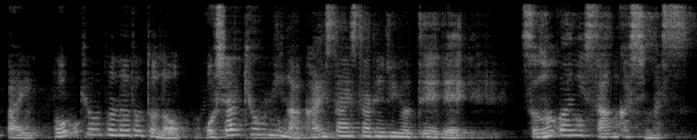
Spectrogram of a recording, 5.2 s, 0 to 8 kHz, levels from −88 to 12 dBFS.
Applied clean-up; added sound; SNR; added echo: neural mask model DeepFilterNet 3.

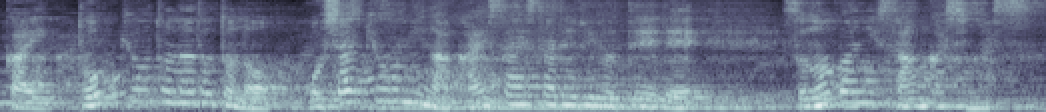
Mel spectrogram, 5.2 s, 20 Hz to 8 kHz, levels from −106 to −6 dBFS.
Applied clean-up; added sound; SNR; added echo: none; Wind instrument, woodwind instrument; 14 dB; reverberation time 2.6 s.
